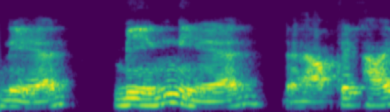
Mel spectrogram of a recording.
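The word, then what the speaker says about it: 明年: 2 หมิง เนอ เอียน เนียน เสียง 2 เหนน หมิง เหนียน นะ ครับ คล้าย ๆ หมิง เทียน เลย เนาะ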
